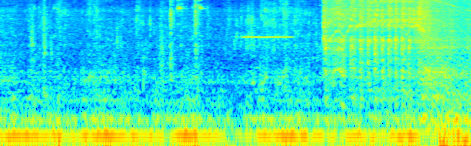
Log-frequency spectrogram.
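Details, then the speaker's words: Boat engine on a lift after starter repair: fast crank, catches quickly and settles into a steady, even low rumble with no misses or knocks; starts and runs normally. "it sounds good fast crank one more"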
